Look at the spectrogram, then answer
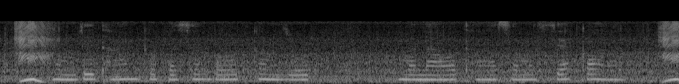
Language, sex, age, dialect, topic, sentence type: Bhojpuri, female, 18-24, Western, agriculture, question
